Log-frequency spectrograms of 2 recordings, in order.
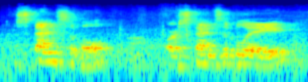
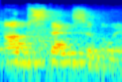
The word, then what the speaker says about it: ostensibly: Now this word I picked, ostensibly, I picked it because, unfortunately, I can never say it right. I always put a B in there. I always want to say ostensibly, but it's not. Ostensibly.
